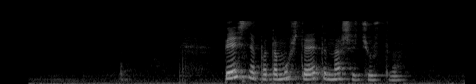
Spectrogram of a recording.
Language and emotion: Russian, neutral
